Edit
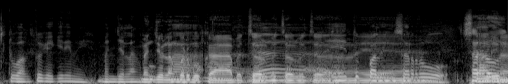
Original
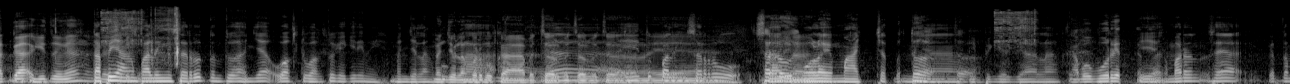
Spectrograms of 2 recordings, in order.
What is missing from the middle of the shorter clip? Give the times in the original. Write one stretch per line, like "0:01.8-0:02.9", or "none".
none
